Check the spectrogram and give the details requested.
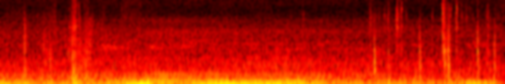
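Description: Car engine running at low revs, with its pitch briefly rising and falling about one and a half seconds in, as the car rolls up and slows to a stop.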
